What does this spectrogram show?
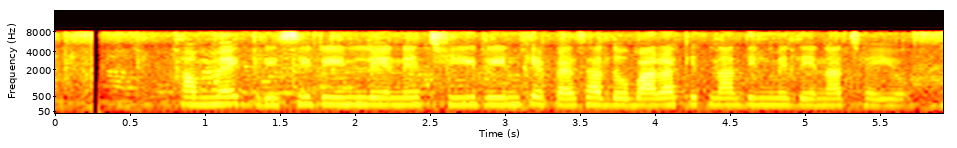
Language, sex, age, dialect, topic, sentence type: Maithili, female, 18-24, Angika, banking, question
